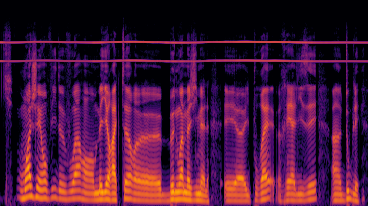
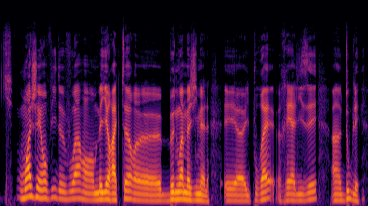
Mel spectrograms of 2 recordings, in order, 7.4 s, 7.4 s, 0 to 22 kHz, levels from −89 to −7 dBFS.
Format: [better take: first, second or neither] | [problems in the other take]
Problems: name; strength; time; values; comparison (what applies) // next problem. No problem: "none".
second | high-pitched whine; loud; throughout; 9.5 kHz, 8 dB below the speech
